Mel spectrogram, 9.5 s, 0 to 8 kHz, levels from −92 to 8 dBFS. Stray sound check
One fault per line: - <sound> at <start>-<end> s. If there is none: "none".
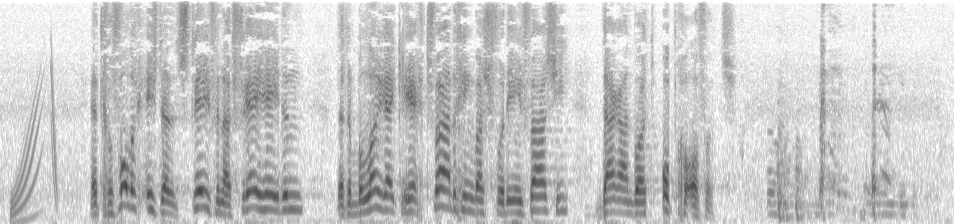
- chirp at 0.1-0.6 s
- throat clearing at 7.7-9.2 s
